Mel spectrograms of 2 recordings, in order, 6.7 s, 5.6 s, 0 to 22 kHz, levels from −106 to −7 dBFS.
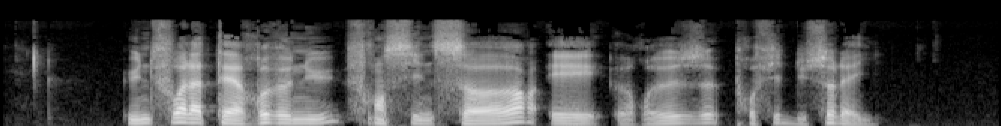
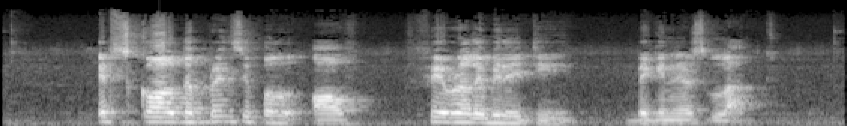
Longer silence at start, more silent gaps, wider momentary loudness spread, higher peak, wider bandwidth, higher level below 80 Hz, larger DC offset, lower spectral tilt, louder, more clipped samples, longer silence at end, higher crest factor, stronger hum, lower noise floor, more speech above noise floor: second, 0.2 s vs 0.65 s; neither; about the same, 16 LU vs 16 LU; second, -4 dBFS vs 0 dBFS; second, 11.5 kHz vs 14.5 kHz; about the same, -52 dBFS vs -54 dBFS; neither; about the same, -4.5 dB/octave vs -4 dB/octave; second, -25 LUFS vs -17 LUFS; neither; first, 0.85 s vs 0.65 s; about the same, 22 dB vs 18 dB; neither; first, -81 dBFS vs -51 dBFS; first, 56 dB vs 34 dB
